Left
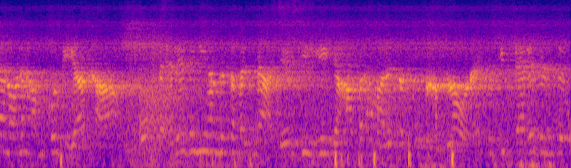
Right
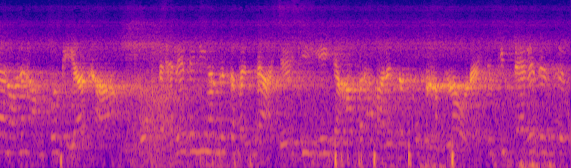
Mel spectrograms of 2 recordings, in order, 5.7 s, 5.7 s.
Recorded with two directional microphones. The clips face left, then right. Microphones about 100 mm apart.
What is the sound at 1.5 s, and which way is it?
Speech, 25° left (ahead or behind).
